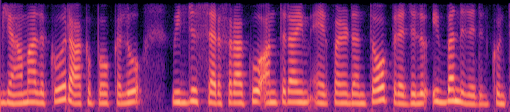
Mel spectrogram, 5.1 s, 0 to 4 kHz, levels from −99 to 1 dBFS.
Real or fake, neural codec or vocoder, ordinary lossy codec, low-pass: fake; codec, 16 kHz, 0.3 kbps, FocalCodec; none; 3.6 kHz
